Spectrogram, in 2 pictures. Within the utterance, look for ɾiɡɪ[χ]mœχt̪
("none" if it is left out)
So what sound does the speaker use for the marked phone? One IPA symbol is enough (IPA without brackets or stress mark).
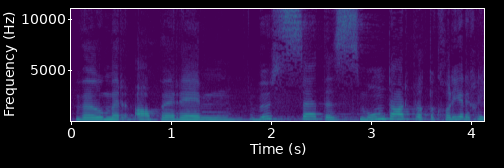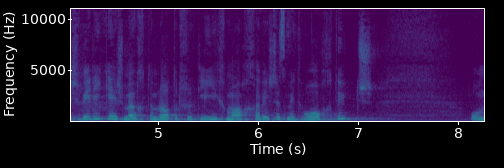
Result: ʃ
